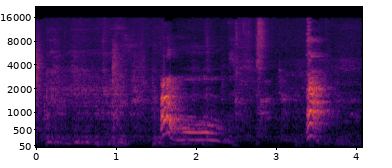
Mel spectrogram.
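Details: Czechoslovakian wolfdog pestering a Samoyed: low grumbling, then a loud falling whine-howl around mid-clip followed by a sharp bark near the end.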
